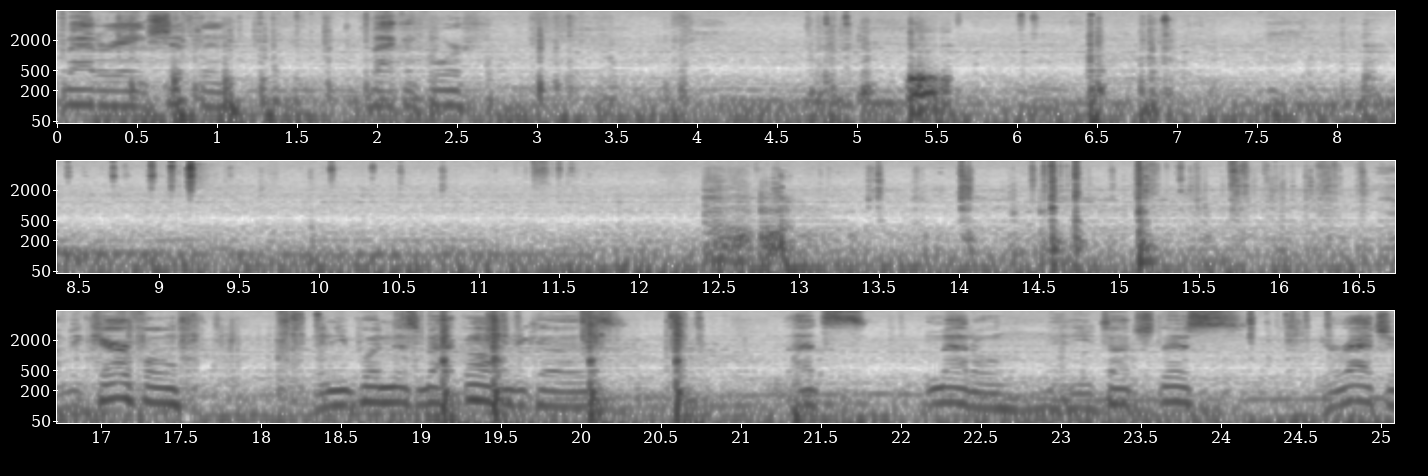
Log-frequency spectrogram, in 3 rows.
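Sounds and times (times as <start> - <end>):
steady low rumble: 0.0 - 25.0
metal bracket clicks and knocks: 8.6 - 9.4.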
